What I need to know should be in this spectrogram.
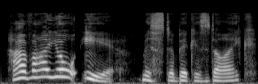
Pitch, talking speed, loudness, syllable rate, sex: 225 Hz, 140 wpm, -17 LUFS, 4.2 syllables/s, female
